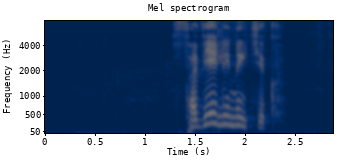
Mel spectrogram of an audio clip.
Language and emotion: Russian, neutral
